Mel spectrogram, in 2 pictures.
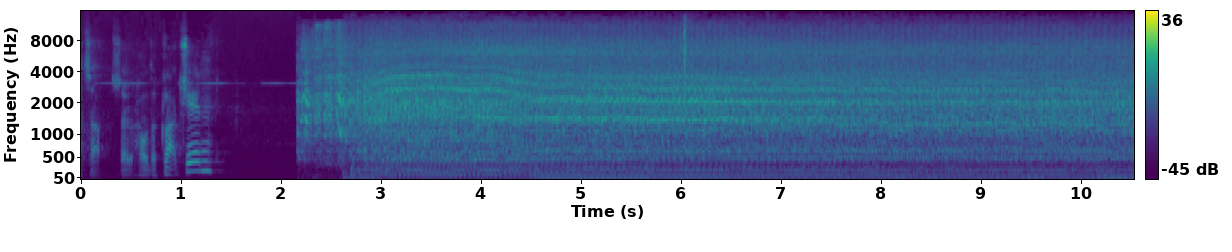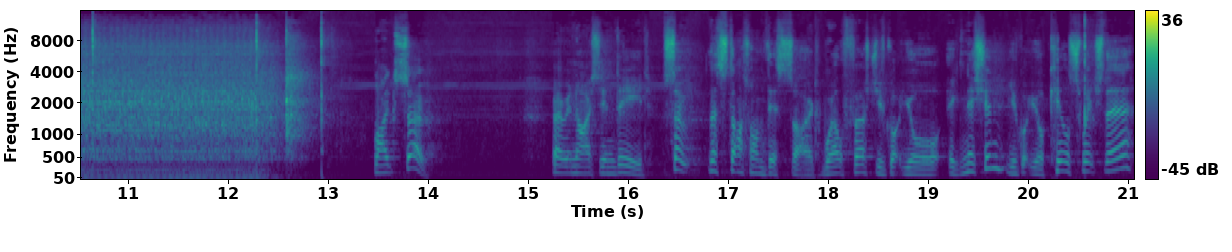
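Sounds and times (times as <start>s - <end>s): motorcycle engine idling: 2.3s - 12.5s.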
